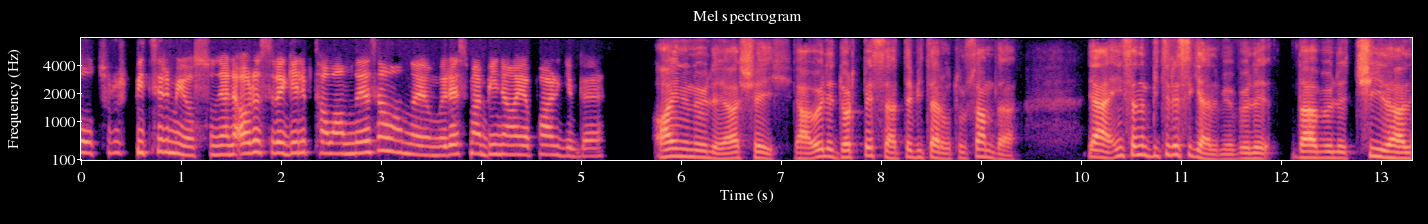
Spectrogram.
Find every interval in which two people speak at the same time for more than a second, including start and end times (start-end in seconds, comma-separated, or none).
none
